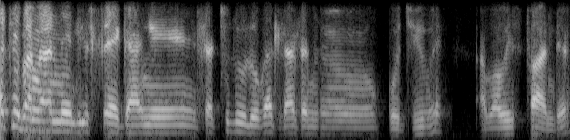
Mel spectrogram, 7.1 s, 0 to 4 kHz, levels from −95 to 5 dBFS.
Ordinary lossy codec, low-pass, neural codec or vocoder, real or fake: Opus, 16 kbps; 3.6 kHz; none; real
